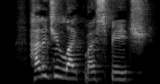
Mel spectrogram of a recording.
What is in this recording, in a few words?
Voice Acting, es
